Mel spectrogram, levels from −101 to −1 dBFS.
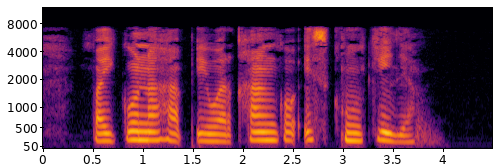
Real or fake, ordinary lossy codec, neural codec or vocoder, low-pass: real; AAC, 64 kbps; none; 7.2 kHz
